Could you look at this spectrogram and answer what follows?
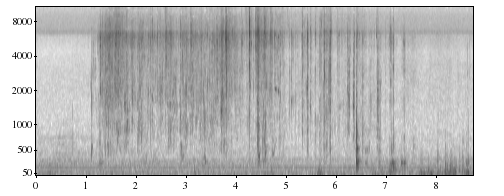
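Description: Hooked porgy (scup) thrashing at the surface beside a kayak, its splashing starting about a second in with many small sharp splashes. A sharp knock about six and a half seconds in, then a few more knocks as the fish is handled.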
